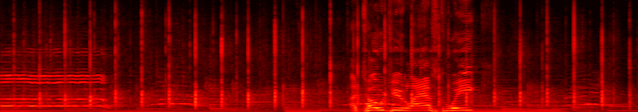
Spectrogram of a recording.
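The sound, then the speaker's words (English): A church audience claps in praise to the Lord with sharp, steady rhythmic claps about twice per second, over sustained keyboard chords, while a voice rises briefly in the middle. “Go ahead and give the Lord one more hand clap of praise.”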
